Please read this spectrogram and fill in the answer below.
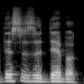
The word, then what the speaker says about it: Dybbuk: The word Dybbuk, I think I'm saying it right still. I said it right the first time. – Dybbuk.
